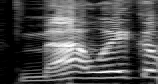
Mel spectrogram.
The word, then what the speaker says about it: Mat Wakeham: Mat Wakeham, how are you doing, sir? I hope I pronounced the name right.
